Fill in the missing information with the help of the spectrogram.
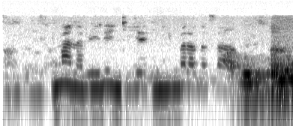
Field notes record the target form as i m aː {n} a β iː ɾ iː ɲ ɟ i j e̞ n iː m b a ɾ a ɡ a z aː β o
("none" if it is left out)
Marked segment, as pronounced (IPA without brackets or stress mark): n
